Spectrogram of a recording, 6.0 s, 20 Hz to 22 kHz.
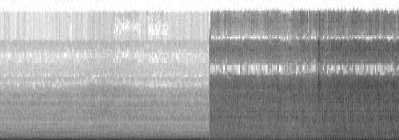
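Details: Vauxhall Vivaro B 1.6 CDTi R9M diesel van after full filter service including fuel filter, started and self-primed: steady, even idle, no stumble, then smooth rise when revved; normal idle.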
